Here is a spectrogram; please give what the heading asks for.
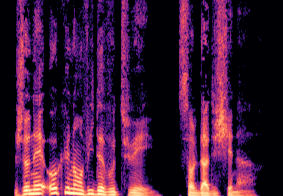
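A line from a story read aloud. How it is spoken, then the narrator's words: Calm. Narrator (French): dit-il calmement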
